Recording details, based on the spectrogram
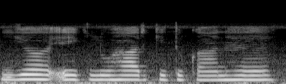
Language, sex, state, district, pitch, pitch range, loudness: Hindi, female, Jharkhand, Palamu, 215 Hz, 210-215 Hz, -12 LUFS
